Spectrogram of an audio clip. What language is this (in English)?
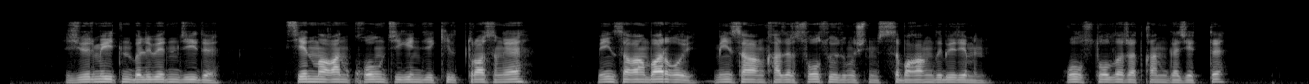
Kazakh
